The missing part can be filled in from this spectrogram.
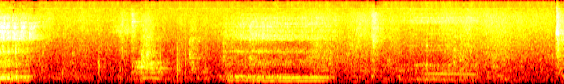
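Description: Rough, buzzing snores on breathing in during sleep, ordinary snoring with no pauses or gasps.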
